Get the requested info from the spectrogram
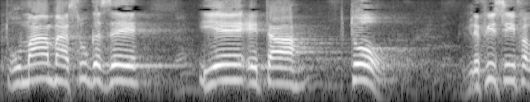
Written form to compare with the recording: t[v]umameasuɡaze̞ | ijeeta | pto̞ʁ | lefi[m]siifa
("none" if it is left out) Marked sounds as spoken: ʁ, none

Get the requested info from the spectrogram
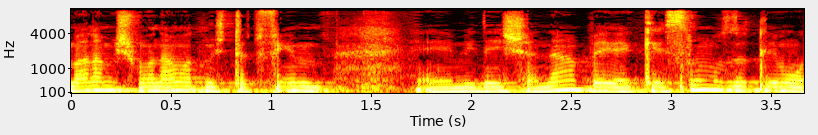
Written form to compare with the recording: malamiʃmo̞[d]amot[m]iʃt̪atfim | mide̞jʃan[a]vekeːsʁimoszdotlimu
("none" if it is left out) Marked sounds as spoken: n, m, a

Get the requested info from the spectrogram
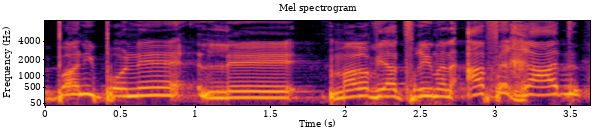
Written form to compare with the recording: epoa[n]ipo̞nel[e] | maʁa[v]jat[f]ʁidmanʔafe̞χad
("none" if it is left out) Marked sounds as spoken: n, e, v, f

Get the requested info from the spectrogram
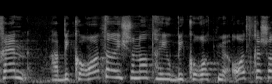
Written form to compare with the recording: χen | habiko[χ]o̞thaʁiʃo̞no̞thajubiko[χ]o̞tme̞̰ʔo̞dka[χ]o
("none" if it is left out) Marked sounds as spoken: ʁ, ʁ, ʃ

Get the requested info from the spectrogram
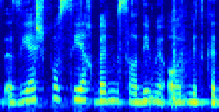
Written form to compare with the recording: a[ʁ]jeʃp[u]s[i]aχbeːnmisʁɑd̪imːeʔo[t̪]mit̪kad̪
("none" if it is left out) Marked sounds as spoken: z, o, i, d̪

